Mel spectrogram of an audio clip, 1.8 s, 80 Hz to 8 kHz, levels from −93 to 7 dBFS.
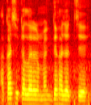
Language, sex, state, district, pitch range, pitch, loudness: Bengali, male, Assam, Hailakandi, 120-130 Hz, 125 Hz, -17 LUFS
